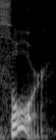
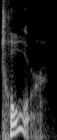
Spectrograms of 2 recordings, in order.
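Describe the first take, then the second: First: The name starts with a TH sound. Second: The name starts with a plain T sound. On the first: This is the familiar English version of the name. The speaker calls it wrong. "his name's not even Thor" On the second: This is the original version of the name. The speaker calls it right. "It's Tor"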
